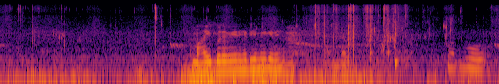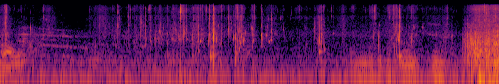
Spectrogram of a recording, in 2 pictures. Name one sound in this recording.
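A shallow stream trickles and gurgles.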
